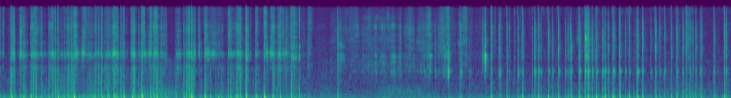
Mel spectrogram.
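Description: Fingers and nails scratch and tap the rails and shell of an empty, hollow black plastic Joy-Con grip. Dense, dry clicks and scratchy strokes carry a low body and bright edges, with a quieter stretch of soft rubbing in the middle before the rapid tapping returns.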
